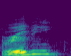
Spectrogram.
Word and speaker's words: RWBY: Red versus Blue, Ruby, stuff like that. So shout out to Rooster Teeth. Is that how you pronounce that? Ruby? Yeah, RWBY. It's Ruby. Yeah.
